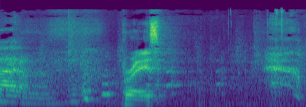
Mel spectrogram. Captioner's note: laughs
